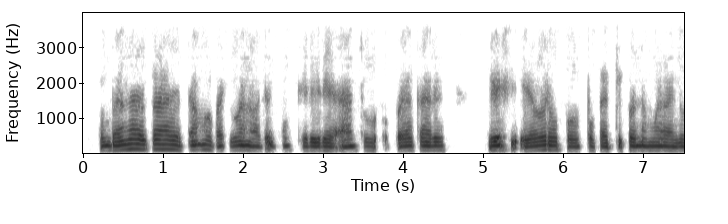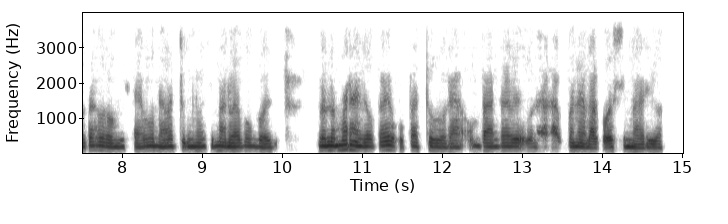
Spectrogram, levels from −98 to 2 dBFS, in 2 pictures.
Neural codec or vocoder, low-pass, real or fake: codec, 16 kHz, 2 kbps, FreqCodec, larger model; 3.6 kHz; fake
